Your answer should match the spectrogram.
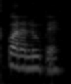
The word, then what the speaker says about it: Guadalupe: I don't know how to pronounce that in English, honestly. It's Guadalupe.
